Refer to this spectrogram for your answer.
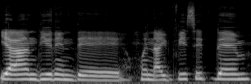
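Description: In a Colombian accent, a woman talks at a fairly slow pace with a fairly high pitch and fairly even intonation. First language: Spanish. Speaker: nonprofit volunteer. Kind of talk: radio interview. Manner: halting.

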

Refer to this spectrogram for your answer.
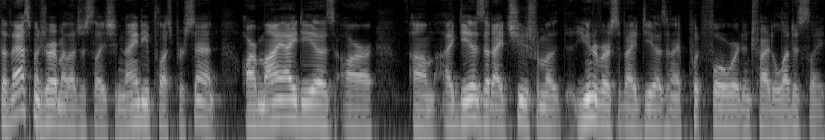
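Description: A man with an American accent talks at a very fast pace and a medium pitch. His intonation is fairly even, on a very clean recording with a silent background. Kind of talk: casual political interview. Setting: studio.

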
